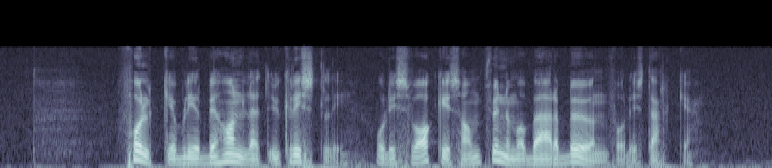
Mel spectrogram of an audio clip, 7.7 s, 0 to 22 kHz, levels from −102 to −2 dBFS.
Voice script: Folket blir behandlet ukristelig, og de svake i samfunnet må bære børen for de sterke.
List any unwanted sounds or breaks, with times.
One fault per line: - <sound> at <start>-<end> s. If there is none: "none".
none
